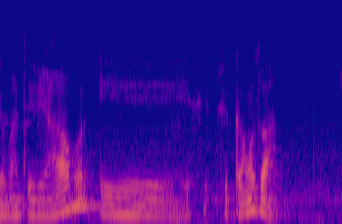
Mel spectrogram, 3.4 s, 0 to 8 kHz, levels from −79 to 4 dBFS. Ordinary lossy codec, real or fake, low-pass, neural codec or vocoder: none; real; none; none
